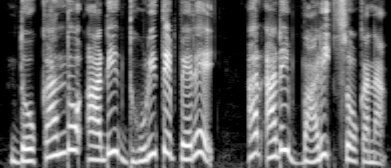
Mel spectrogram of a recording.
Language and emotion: Santali, disgusted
